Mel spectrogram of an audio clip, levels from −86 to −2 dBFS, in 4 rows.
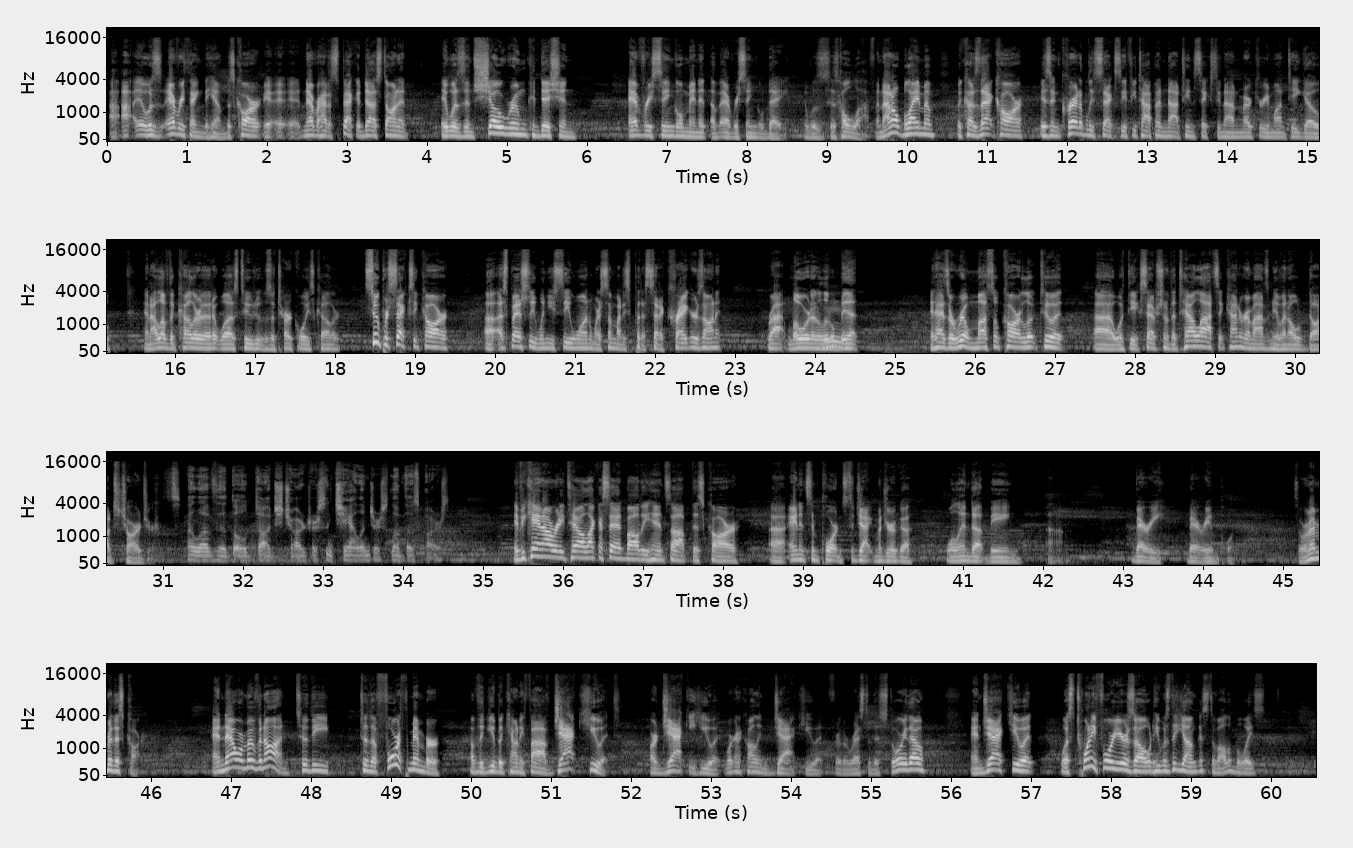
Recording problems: chatter from many people; faint; throughout; 25 dB below the speech

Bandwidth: 16 kHz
